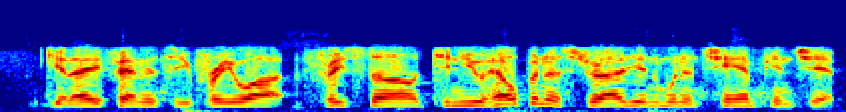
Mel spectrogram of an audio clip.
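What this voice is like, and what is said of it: Australian accent. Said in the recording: “Is that is that is that your real accent? ... is that your real accent, or are you joshing me?”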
